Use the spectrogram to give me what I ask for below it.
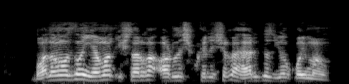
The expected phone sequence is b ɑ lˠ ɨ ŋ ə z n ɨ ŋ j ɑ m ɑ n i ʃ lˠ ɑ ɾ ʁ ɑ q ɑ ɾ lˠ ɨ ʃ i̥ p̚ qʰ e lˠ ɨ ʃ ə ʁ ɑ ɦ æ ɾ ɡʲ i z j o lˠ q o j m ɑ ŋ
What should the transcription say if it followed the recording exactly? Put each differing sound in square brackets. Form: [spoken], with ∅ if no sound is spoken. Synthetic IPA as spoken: b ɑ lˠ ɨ ŋ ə z n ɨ ŋ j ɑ m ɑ n i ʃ lˠ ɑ ɾ ʁ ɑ [ʔ] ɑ ɾ lˠ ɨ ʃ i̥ p̚ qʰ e lˠ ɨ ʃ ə ʁ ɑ ɦ æ ɾ ɡʲ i z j o lˠ q o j m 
